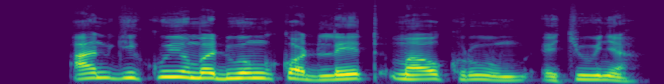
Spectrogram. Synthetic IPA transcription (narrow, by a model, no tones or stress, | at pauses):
anɡɪkujomadwoŋkɔdlɪtmaokɾumet͡ʃuɲa̰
